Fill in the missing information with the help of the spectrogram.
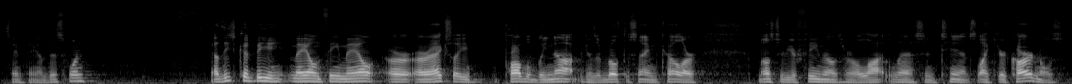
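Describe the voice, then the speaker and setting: A man giving a gentle, folksy painting lesson, talking casually and step by step as he demonstrates. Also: mid-range voice, brisk. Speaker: painting instructor and show host.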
